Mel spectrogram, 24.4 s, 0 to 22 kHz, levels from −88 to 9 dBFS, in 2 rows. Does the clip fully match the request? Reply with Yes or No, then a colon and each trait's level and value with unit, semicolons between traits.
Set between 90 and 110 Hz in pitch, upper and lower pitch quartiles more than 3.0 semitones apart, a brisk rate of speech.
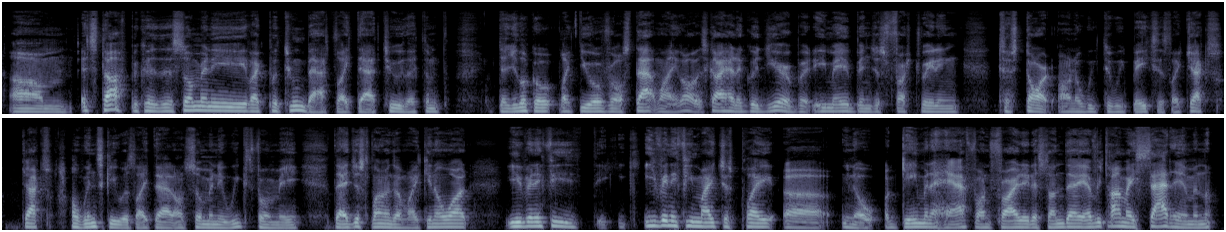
No: low, 120 Hz; average, 3.5 semitones; fast, 230 wpm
